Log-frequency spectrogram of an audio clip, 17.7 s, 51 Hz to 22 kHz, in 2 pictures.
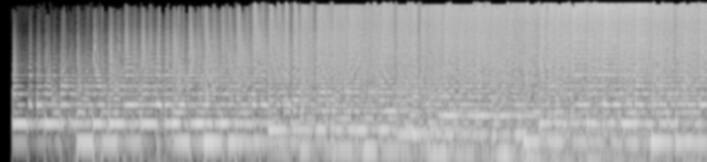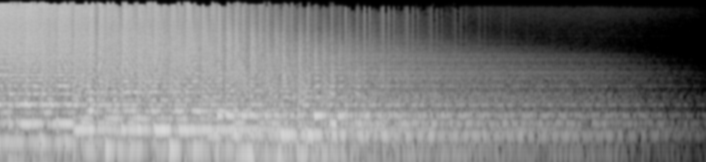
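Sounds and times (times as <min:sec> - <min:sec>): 
Korg synthesized brass: 0:00.4 - 0:13.9.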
